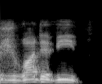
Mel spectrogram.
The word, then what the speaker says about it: joie de vivre: Um, oh, and, how do you say uh, it? – Joie de vivre Joie de vivre. Okay, I'm going to use that.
